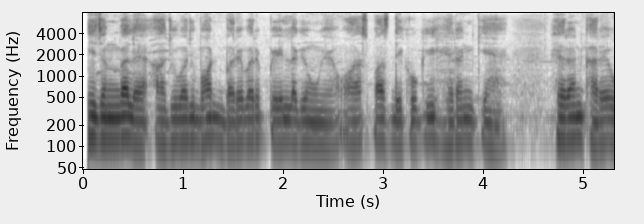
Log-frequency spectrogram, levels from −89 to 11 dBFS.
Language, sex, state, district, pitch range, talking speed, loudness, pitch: Hindi, female, Madhya Pradesh, Katni, 115-125 Hz, 260 wpm, -19 LUFS, 120 Hz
